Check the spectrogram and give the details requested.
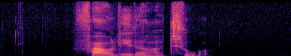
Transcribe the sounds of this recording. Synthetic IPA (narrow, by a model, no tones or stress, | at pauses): fɑ̈ʊlideʁɑ̈t͡sʰṵɐ̰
